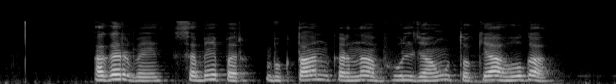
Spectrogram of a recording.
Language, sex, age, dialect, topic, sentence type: Hindi, male, 18-24, Marwari Dhudhari, banking, question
